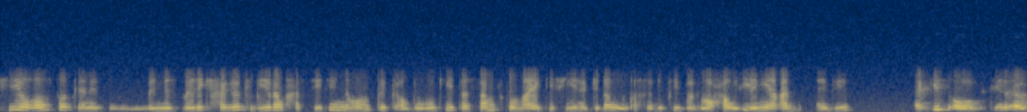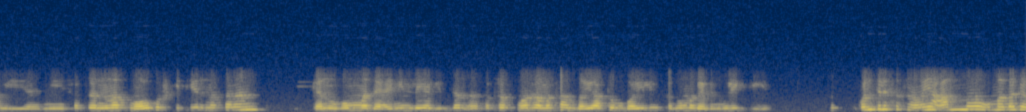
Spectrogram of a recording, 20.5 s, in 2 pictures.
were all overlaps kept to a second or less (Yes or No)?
Yes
